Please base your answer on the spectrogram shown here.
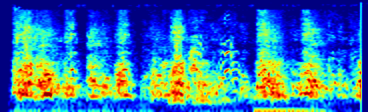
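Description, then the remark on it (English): Black and tan coonhounds running on a chain run yelp and bark in quick, overlapping bursts, loud, with high yips breaking through a nearly continuous run of barking, as people get out of a car. “Black and tan hounds ran back and forth on a chain run. They yelped at us as we got out of the car.”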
